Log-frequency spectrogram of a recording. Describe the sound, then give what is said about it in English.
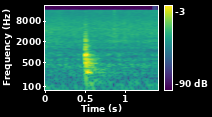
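Onions fry in a frying pan with a constant soft sizzling hiss, broken by one brief scrape of a stir. “And I just moved over to my frying pan to give my onions a stir.”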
